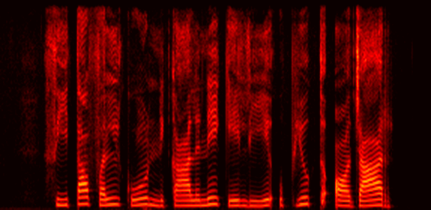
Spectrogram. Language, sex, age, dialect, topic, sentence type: Hindi, female, 18-24, Garhwali, agriculture, question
